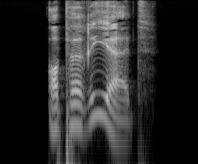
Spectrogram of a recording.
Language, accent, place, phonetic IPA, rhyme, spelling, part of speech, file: German, Germany, Berlin, [opəˈʁiːɐ̯t], -iːɐ̯t, operiert, verb, De-operiert.ogg
- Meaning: 1. past participle of operieren 2. inflection of operieren: third-person singular present 3. inflection of operieren: second-person plural present 4. inflection of operieren: plural imperative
